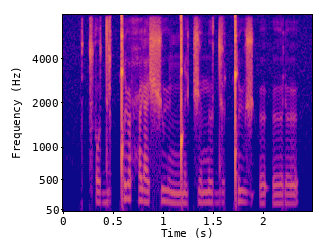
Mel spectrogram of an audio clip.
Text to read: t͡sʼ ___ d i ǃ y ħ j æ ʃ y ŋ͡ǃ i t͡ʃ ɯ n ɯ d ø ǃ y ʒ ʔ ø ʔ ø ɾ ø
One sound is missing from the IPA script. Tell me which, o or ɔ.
o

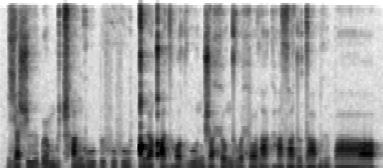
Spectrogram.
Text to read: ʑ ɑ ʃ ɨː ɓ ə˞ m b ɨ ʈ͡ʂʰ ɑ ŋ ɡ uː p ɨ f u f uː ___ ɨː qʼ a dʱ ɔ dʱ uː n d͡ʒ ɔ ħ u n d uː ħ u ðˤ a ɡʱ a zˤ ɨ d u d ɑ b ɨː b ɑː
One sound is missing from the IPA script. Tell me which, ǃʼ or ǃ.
ǃ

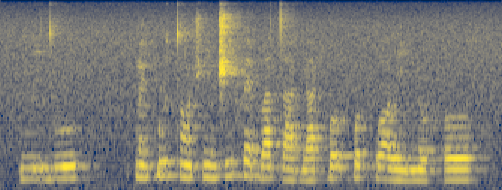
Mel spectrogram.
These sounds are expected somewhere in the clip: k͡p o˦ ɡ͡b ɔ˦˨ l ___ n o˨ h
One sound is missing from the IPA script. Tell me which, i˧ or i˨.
i˨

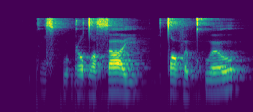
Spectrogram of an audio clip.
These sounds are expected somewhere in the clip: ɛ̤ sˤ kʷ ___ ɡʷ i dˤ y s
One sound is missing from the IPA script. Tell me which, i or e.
e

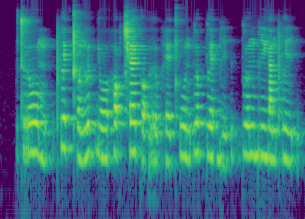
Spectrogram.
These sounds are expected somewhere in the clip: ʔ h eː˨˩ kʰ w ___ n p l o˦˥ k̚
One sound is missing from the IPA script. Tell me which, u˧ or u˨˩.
u˨˩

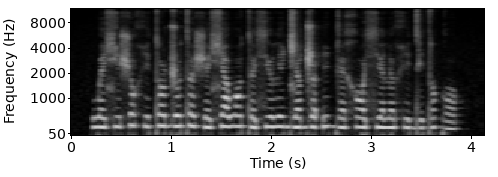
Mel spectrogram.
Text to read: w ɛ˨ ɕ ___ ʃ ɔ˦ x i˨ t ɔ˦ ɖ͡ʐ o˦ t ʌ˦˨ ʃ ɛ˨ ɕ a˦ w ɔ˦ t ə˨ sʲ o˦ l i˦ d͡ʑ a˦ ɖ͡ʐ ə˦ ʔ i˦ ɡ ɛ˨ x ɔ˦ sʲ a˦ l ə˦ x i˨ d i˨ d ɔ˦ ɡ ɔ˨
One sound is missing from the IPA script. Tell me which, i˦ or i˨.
i˨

